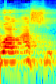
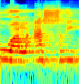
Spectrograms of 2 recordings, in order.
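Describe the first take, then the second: First: The last word ends with an 'oo' vowel. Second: The last word ends with an 'ee' vowel. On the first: The speaker calls it wrong. "enggak wal asru" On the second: The speaker calls it right. "Makanya logatnya itu wal asri"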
